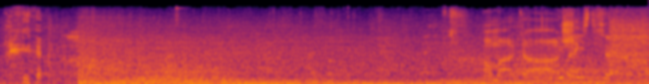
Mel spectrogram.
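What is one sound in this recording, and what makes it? A sports car's engine idles with a deep rumble.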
